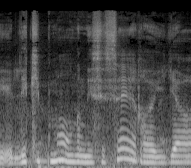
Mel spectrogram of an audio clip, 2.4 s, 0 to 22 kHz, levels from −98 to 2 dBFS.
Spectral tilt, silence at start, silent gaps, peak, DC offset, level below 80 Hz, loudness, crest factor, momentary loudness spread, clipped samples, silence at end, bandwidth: -6.5 dB/octave; 0 s; none; -12 dBFS; under 0.1%; -48 dBFS; -25 LUFS; 12 dB; 4 LU; under 0.1%; 0 s; 17 kHz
